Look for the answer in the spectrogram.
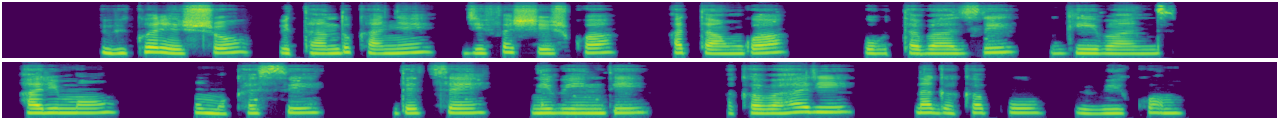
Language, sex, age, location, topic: Kinyarwanda, female, 18-24, Huye, health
